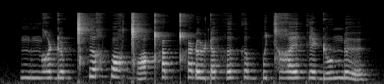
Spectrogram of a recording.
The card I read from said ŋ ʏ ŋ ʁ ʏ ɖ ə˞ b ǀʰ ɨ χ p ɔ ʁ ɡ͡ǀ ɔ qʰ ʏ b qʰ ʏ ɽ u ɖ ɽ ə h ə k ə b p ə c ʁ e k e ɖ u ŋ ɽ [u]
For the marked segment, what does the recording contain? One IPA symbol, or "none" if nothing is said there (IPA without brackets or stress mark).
ʏ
